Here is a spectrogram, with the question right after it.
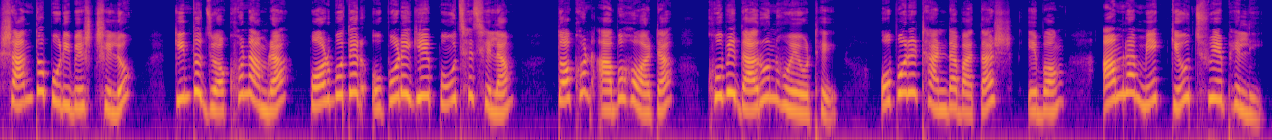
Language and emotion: Bengali, neutral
